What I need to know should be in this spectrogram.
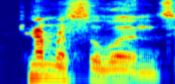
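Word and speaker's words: Camera Silens: Thank you for introducing me to Camera Silence. Am I pronouncing that right? Camera Salins.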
